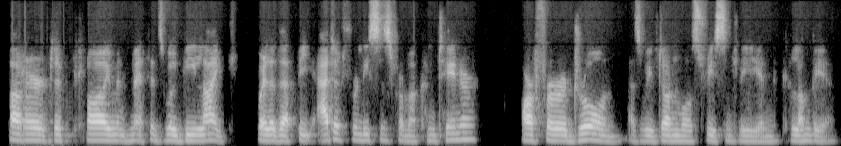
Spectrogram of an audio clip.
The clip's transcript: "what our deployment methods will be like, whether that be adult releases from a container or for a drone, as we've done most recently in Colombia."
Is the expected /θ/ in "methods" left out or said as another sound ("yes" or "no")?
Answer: no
